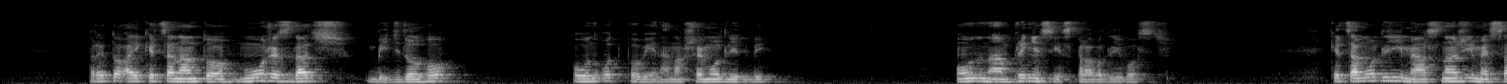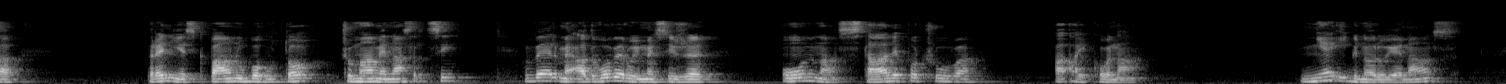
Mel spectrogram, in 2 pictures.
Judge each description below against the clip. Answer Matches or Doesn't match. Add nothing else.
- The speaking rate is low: Matches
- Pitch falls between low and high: Doesn't match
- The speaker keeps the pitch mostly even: Doesn't match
